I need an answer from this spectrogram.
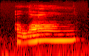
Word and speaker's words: along: And how about those words like around, across, among, along, about, and so forth? It's clearly the second syllable that's getting the emphasis here, but these words typically occur as part of a prepositional phrase.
